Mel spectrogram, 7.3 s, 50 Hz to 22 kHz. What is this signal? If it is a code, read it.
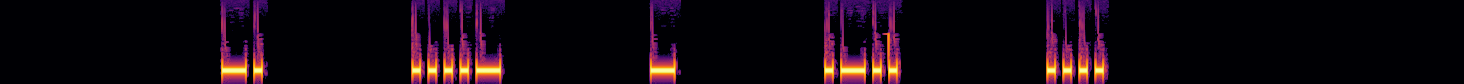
Morse code, heard as a keyed tone, about 29 wpm, spaced as for 10 wpm, 700 Hz. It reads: N4TLH
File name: Lesson 17g - Letter u - Call Signs 30wpm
